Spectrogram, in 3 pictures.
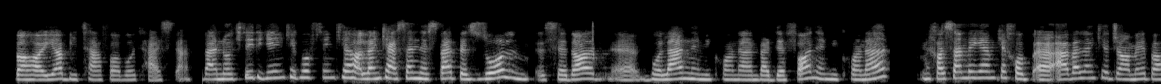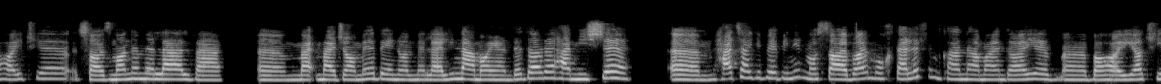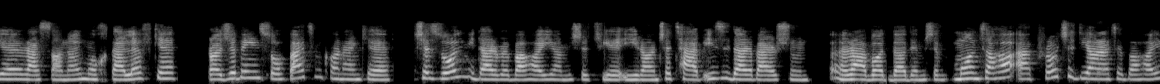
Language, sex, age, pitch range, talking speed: Persian, female, 20-39, 225-275 Hz, 140 wpm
